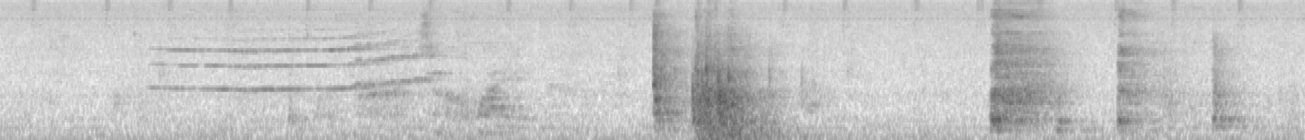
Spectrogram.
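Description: A short high-pitched squeak, then a loud cough about three seconds in, followed by two shorter vocal sounds near the end.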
